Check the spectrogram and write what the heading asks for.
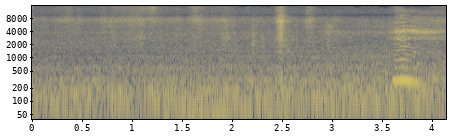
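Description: Steady low rumble of a car driving, heard from inside the cabin. Near the end there is a brief tone that falls in pitch.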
